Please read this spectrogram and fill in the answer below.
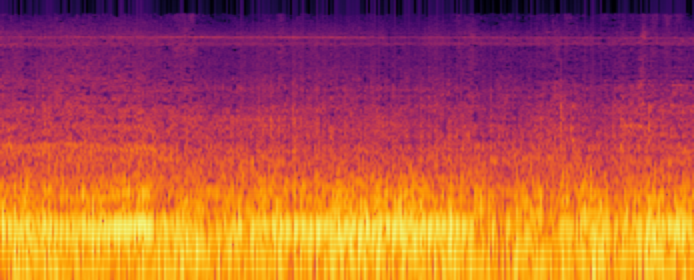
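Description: Motorcycle engine running steadily while the bike is ridden slowly over a dirt track. The engine note dips briefly about five seconds in, then picks up again.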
